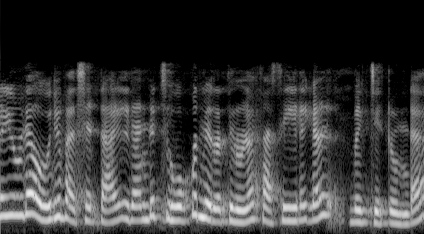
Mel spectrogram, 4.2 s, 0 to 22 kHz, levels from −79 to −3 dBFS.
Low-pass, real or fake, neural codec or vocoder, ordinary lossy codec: 7.2 kHz; fake; codec, 16 kHz, 1 kbps, FreqCodec, larger model; none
